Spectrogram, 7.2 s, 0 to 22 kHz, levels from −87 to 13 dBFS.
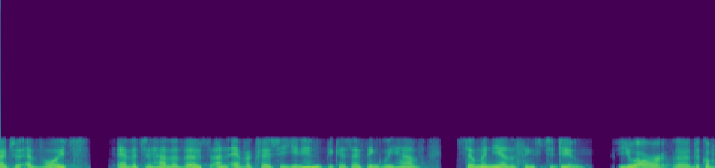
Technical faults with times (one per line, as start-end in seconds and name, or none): none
